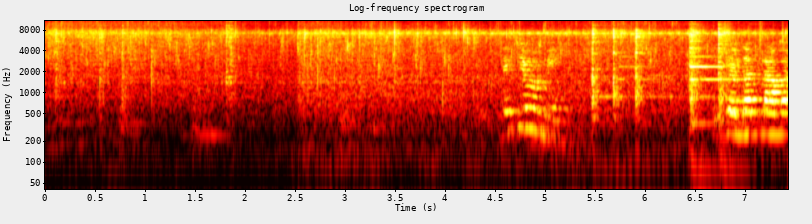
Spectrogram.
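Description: Onions frying in hot oil in an iron kadhai, a steady sizzle, stirred with a spatula that clicks and scrapes now and then.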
